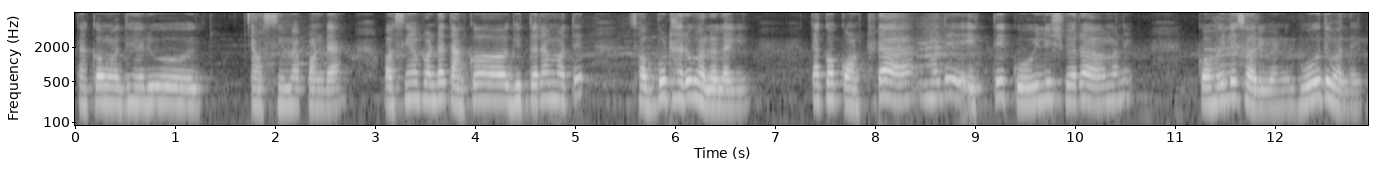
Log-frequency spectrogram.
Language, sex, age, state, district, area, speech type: Odia, female, 18-30, Odisha, Jajpur, rural, spontaneous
